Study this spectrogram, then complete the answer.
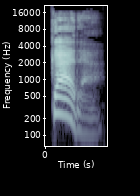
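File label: "cara", Spanish, female; mekanta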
